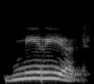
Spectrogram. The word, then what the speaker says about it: myriad: It is written MY, but pronounced myriad.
